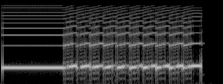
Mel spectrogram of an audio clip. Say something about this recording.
sample of gameboy with 32mb card and i kimu software
boy, game, layer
